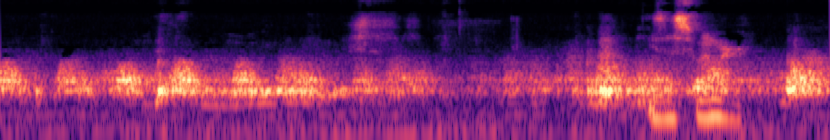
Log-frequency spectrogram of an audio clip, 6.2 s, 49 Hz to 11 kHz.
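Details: Fetal heartbeat on Doppler ultrasound at 18 weeks pregnant, with a very active baby; rapid, regular whooshing pulses about 140 a minute with brief rustling near the end.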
